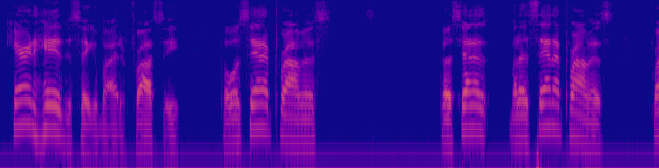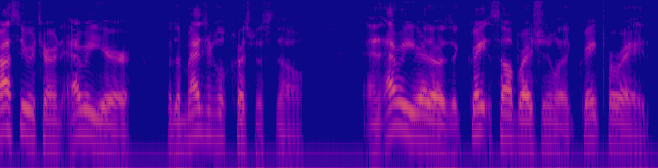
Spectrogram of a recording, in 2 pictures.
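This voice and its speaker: A man reading a children's story aloud as an expressive storyteller. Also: medium pitch, brisk, no echo.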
